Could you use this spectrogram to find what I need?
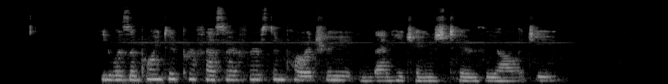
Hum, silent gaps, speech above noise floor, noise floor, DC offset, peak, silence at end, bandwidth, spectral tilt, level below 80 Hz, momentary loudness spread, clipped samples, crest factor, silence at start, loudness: none; none; 45 dB; -77 dBFS; under 0.1%; -10 dBFS; 1.1 s; 15.5 kHz; -3.5 dB/octave; -72 dBFS; 13 LU; under 0.1%; 24 dB; 0.3 s; -31 LUFS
